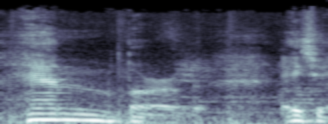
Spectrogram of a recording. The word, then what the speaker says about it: Hamburg: 这个 berg 呢，在德语里边它是山的意思啊，所以现在我们著名的几个德国的地名，像什么 Hamburg，H A M B U R G，B U R G 实际上和 B R G 是一样的啊，发音是一样的。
